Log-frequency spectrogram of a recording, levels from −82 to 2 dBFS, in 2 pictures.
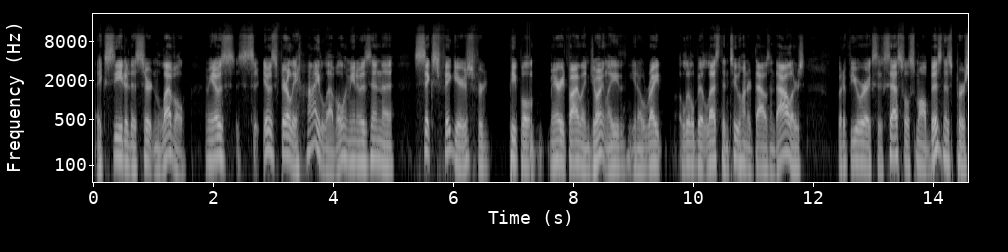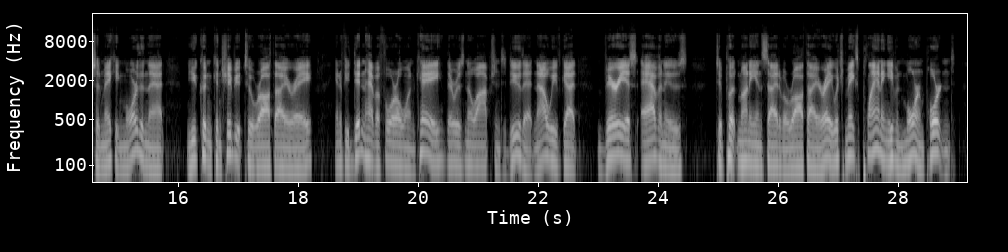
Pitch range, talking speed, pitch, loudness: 100-120 Hz, 180 wpm, 110 Hz, -29 LUFS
